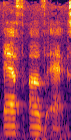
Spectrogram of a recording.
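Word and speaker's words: f(x): notation which looks like this and that is pronounced F ofx because what it means is that I have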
